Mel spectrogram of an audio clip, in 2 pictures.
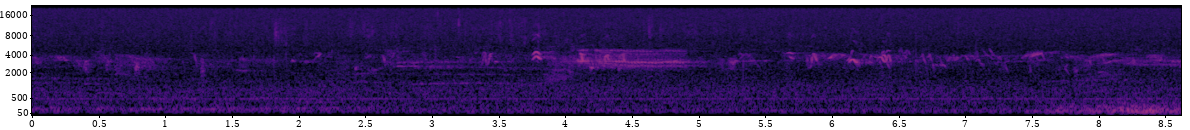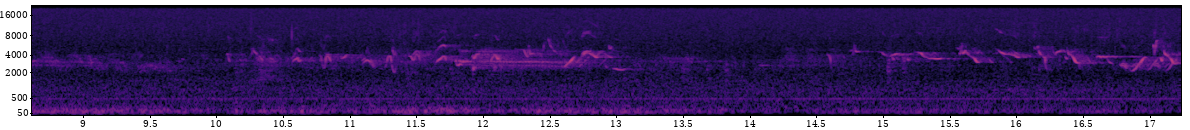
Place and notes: Waters Edge - Background Sounds
Sounds of the backyard on a spring day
